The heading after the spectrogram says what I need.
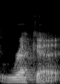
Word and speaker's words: Recce: that uh completing project rekka if i'm if i'm pronouncing that correctly yeah we call it wrecky ricky okay um project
